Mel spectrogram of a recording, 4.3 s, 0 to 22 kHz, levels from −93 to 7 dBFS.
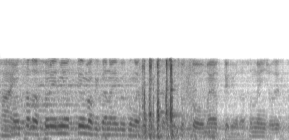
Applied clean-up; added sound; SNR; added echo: none; Car; -3 dB; reverberation time 0.2 s.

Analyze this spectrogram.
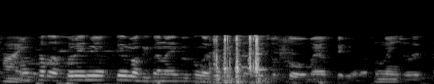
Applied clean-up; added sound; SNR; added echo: classical method WPE with log-MMSE.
